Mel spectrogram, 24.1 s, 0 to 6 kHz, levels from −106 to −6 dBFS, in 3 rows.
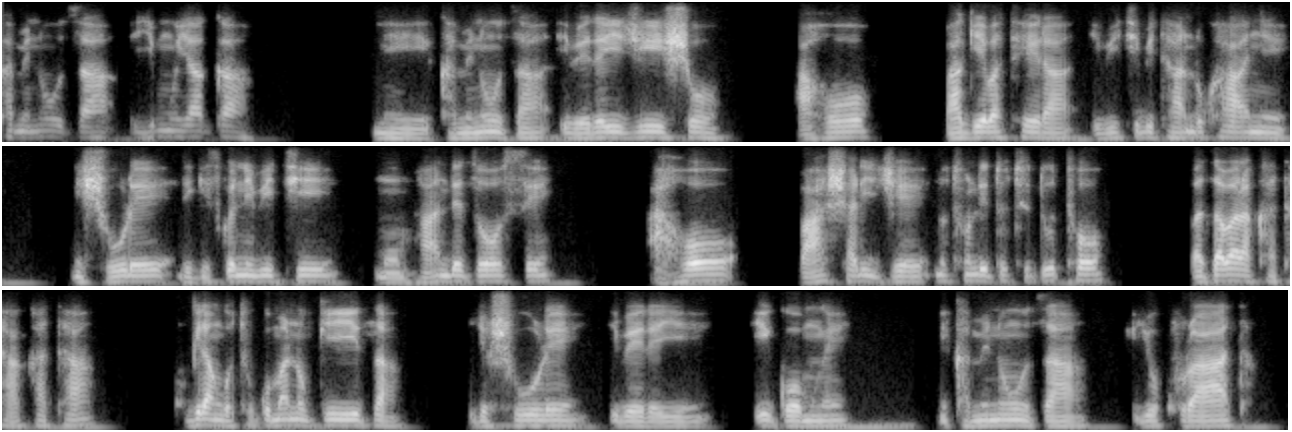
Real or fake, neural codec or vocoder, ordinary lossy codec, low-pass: real; none; Opus, 16 kbps; 5.4 kHz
